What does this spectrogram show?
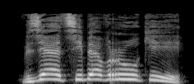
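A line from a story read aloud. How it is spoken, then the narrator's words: Yelling. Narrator (Russian): орал Фомин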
